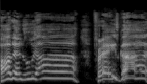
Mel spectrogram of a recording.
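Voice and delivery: very high, shrill shouting in a church style. Retelling handing out food when a man started shouting: imitating a man shouting. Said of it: "this man just starts shouting".

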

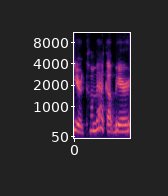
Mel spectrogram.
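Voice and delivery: ordinary talk

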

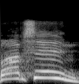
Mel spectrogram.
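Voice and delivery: very high, shrill character yell. Voicing a character running toward a farmhouse, calling someone: in-character yelling. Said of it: "he would start yelling".

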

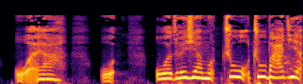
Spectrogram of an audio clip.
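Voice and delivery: mock slurring of words. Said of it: "口齿不清地说".

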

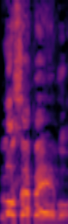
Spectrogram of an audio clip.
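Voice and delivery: sudden, high, shouted outburst. A character, seeing his rattle is broken, stamps his feet, shouting. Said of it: "gridò Twideldum".

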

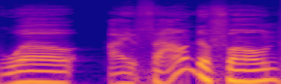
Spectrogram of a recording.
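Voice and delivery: put-on loud, very slow, drawn-out sarcastic drawl. Retelling a phone call with the man who had his phone, imitating a sarcastic reply. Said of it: "Kind of like sarcastic".

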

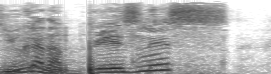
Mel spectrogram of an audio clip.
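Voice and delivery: yelling aggressively. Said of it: "Why so aggressive?".

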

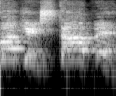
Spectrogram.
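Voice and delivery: very high, very loud yell at the top of lungs. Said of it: "yelled this at the top of my lungs".

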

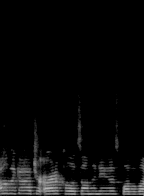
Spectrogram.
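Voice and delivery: play-acted, high-pitched screamed blurt. Retelling a book scene of a character's article news: imitating someone screaming. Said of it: "Lexa literally screaming at her".

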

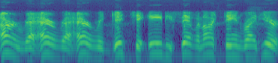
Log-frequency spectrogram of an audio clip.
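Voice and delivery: lively fairground pitchman carnival barker call. Warning listeners they'll sound like a carnival barker for a moment: carnival hoopla barker voice. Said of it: "I sound like a carnival hoopla barker".

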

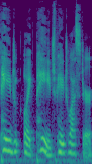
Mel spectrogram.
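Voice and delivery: low mumbled mutter, half to himself, under breath. Retelling how a head coach grabbed his phone: imitating someone muttering under breath. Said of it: "muttered under his breath".

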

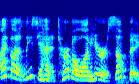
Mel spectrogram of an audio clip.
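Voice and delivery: acted, high, angry, fed-up, let-down griping. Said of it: "he was so mad".

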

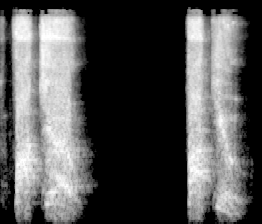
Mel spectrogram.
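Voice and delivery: shrill, very high, ragged, rough, drawn-out yelling. Ordering someone back to their room after giving them extra minutes, yelling. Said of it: "I don't know why you were yelling".

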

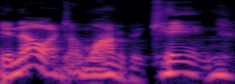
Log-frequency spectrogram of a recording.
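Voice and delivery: put-on cowboy voice. Imitating Alistair confronting Stevan: Alistair as a cowboy. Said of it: "You make it sound like he's a cowboy".

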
